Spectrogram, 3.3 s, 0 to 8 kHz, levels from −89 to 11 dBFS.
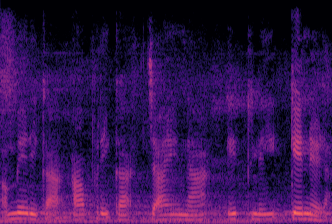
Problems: constant background noise, echo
